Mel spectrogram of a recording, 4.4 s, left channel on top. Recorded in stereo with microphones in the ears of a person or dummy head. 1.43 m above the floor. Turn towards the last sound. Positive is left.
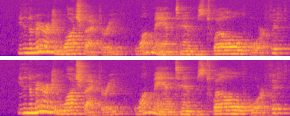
turn(degrees=-40)  # may be behind; listen again after turning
